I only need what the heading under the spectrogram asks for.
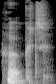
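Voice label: "hooked", British English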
